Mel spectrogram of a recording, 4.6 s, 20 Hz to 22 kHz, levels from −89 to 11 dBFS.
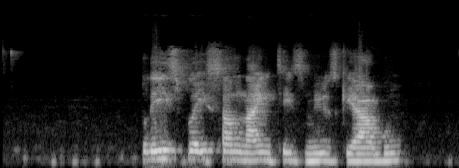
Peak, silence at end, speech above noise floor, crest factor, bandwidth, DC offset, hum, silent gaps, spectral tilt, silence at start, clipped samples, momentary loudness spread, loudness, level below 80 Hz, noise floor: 0 dBFS; 0.6 s; 34 dB; 16 dB; 8 kHz; under 0.1%; none; none; -7 dB/octave; 0.5 s; under 0.1%; 7 LU; -16 LUFS; -60 dBFS; -49 dBFS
